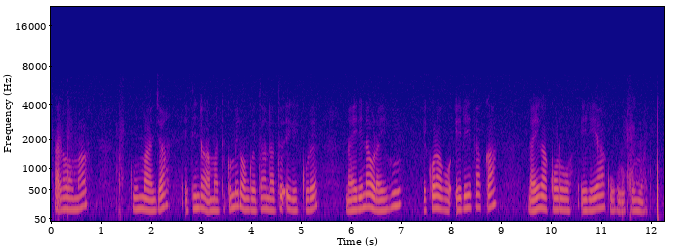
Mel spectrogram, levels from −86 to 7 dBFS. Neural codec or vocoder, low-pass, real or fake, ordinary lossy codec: none; 7.2 kHz; real; MP3, 48 kbps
